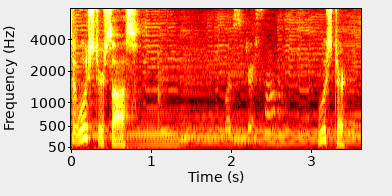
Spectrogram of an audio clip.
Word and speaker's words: Worcester: Why do we pronounce it Worcester sauce? Worcester sauce? Worcester. Worcester.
